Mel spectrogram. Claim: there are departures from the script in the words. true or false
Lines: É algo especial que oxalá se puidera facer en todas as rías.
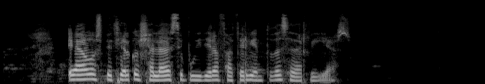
false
